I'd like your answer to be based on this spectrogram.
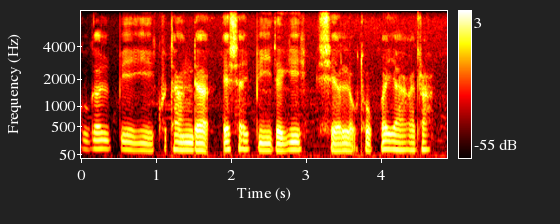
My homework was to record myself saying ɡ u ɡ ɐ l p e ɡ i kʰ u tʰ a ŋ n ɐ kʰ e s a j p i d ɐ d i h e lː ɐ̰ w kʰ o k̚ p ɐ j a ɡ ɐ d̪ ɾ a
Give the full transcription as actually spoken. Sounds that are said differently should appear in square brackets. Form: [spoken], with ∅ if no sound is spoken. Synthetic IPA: ɡ u ɡ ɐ l p e ɡ i kʰ u tʰ a ŋ [d] ɐ [∅] e s a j p i d ɐ [ɡ] i [s] e lː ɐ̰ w [tʰ] o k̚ p ɐ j a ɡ ɐ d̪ ɾ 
